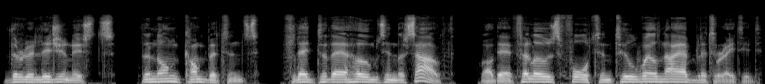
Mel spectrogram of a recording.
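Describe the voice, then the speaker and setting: A man narrating a scripted religious text in a measured, formal, expository manner. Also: lowish voice, no room sound, studio quality. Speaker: audiobook narrator.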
